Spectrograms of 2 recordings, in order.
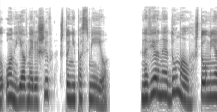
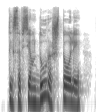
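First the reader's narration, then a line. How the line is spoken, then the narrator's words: Growled. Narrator (Russian): прорычал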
